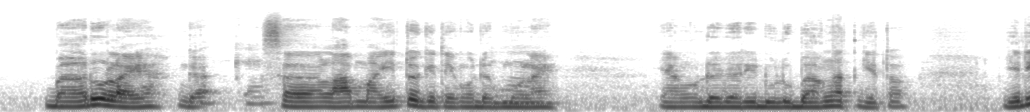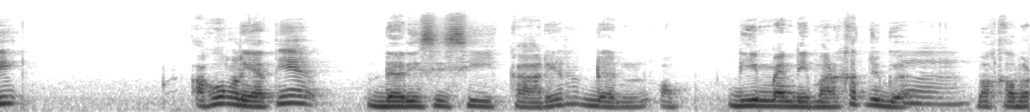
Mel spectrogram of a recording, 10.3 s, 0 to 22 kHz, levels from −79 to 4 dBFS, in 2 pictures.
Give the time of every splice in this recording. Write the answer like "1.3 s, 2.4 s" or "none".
none

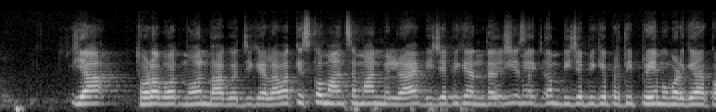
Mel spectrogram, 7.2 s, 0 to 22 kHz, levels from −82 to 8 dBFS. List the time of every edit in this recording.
5.1 s

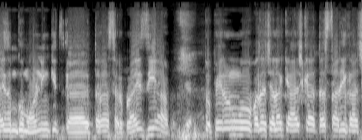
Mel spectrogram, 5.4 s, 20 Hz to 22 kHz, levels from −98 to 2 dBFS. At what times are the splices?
none

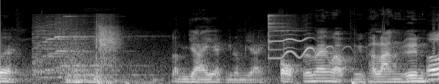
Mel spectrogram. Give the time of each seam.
2.7 s

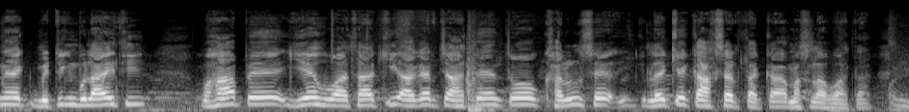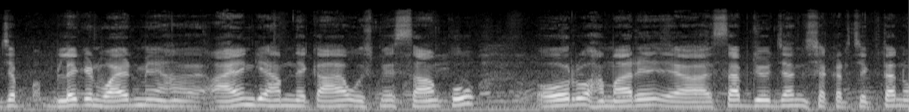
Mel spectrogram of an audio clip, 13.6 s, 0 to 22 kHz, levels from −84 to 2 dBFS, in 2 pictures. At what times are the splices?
6.7 s

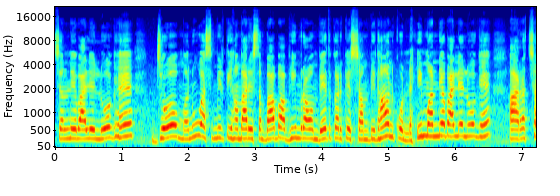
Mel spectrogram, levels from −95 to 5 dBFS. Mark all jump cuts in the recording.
none

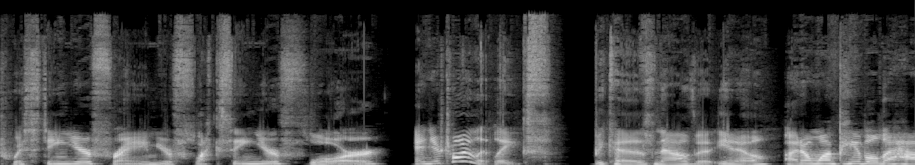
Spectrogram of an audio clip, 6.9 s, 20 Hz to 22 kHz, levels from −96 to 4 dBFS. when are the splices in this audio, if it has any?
3.0 s, 5.8 s

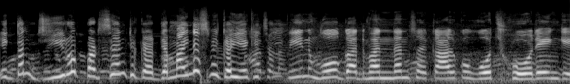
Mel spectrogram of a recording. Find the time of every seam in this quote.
2.7 s

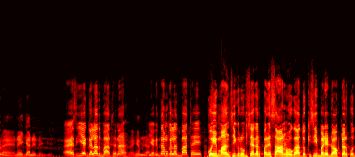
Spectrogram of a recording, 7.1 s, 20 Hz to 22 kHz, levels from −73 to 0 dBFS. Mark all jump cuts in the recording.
4.1 s

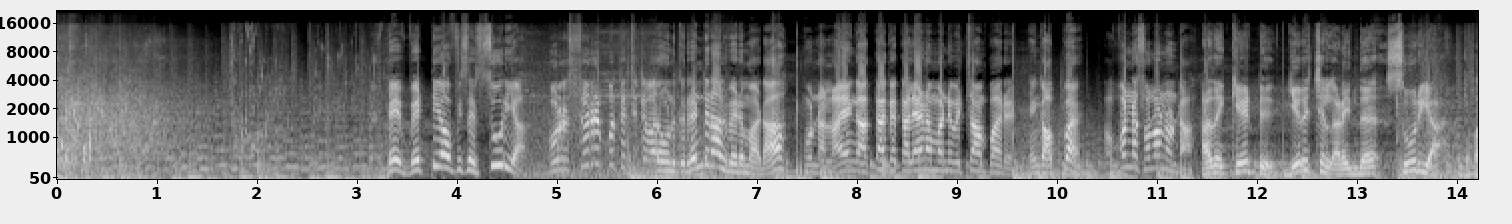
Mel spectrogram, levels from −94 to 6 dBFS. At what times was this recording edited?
3.2 s

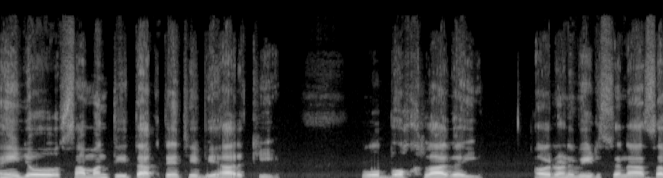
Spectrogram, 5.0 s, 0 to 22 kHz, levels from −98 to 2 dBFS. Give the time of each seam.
none

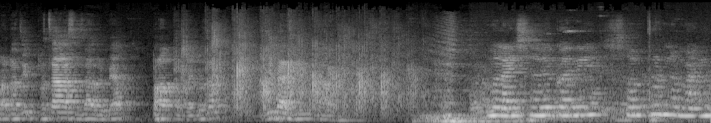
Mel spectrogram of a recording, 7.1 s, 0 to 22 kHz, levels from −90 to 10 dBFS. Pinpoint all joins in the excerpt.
4.7 s

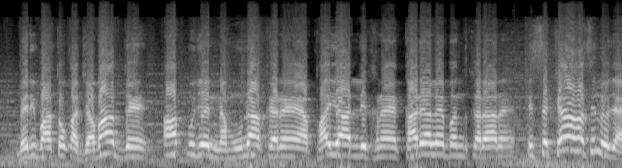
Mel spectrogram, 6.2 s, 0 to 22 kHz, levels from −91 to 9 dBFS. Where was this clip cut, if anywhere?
1.5 s, 5.2 s

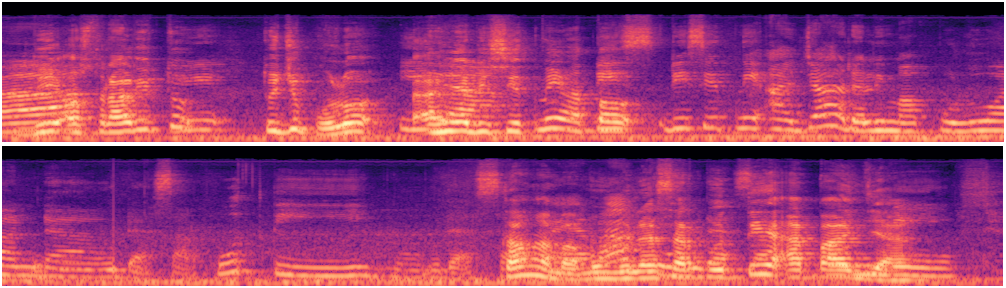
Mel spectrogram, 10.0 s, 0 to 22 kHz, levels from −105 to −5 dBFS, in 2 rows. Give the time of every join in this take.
5.6 s

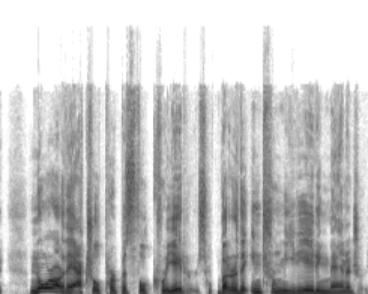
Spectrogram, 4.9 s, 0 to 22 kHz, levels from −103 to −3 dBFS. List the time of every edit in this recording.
2.6 s

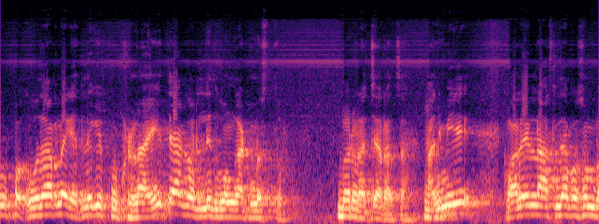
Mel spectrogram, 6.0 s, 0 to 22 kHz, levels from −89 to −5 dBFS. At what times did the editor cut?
none

